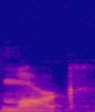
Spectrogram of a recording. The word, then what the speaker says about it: Marc: ones like yeah my my name for example is Mark which is uh it's with a c but you pronounce it as a k ah okay but um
